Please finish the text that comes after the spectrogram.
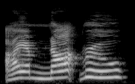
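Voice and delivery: slow, high, loud insistence; small creature's loud objection; loud protest. A narrator's reading. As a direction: declare it loudly, word by word. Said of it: "said Piglet loudly".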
